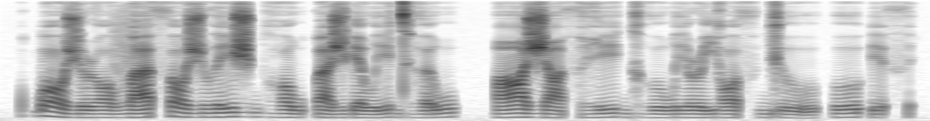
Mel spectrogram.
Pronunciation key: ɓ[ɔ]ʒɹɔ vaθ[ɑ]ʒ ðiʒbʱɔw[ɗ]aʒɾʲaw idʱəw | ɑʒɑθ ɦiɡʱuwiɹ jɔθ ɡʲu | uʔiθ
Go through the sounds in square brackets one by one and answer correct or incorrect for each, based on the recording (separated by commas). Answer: correct, incorrect, incorrect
